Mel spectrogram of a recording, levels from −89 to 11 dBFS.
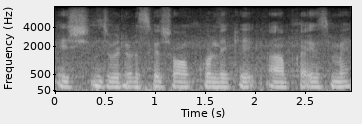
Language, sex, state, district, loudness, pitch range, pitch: Hindi, male, Chhattisgarh, Raipur, -16 LUFS, 125-130 Hz, 130 Hz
